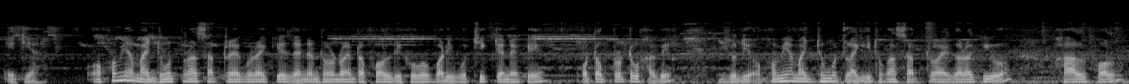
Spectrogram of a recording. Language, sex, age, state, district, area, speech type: Assamese, male, 60+, Assam, Goalpara, rural, spontaneous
